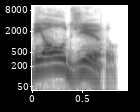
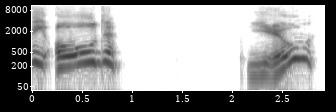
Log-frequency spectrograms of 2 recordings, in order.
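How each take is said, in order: First: The d and y blend into a j sound. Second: The d and y are said clearly apart. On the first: The speaker calls it wrong. "now I'm hearing it" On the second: The speaker calls it right. "There's the enunciation"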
